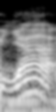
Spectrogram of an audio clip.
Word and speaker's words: Yah: isso não é Javé não é Javé é Yahoo ou Iá todas essas duas formas estão certas porque significam a mesma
